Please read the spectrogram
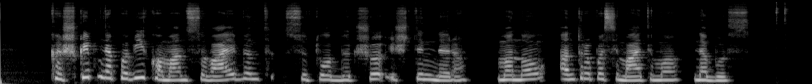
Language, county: Lithuanian, Vilnius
